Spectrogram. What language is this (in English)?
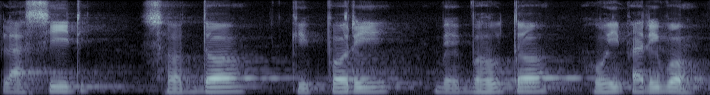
Odia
